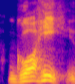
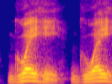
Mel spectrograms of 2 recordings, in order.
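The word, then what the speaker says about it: Guaita: Guahi, that's how you pronounce it. Guahi.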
